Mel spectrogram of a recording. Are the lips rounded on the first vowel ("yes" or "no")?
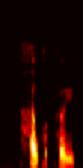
no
